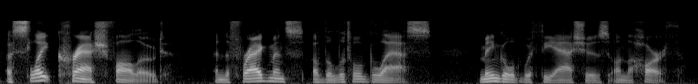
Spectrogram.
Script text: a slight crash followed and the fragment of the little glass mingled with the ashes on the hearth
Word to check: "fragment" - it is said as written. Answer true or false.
false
